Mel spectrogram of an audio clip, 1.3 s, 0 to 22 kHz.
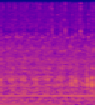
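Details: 2009 Honda Civic 1.8 16v at idle, arrived lacking power with engine noise and high fuel use: uneven beat with occasional stumbles as one cylinder drops out; coil and plug swaps ruled out, injector suspected.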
